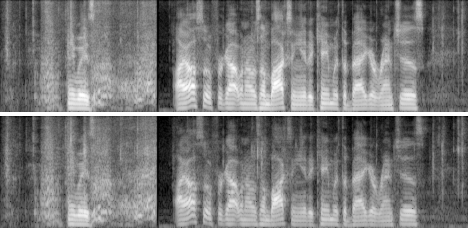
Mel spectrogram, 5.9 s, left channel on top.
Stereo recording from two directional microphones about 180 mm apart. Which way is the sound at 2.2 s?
55° left (ahead or behind).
